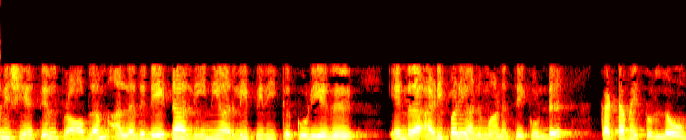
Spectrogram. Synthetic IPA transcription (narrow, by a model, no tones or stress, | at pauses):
ʋɪʂɐjɐt̪ːɪlpɪɾaːblɐmɐlːɐðɯɖeːʈːaːliːnɪjaɾlipɪɾɪkːɐkːuːɽɪjɐðɯ | ɛndrɐʔɐɽɪpːɐɽɐɪɐnɯmaːnɐt̪ːɐɪkːɔɳɖɯ | kɐʈːɐmɐɪt̪ːɯɭːʊm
